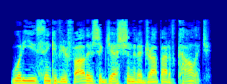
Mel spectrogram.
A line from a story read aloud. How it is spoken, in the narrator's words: Roxy sighed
